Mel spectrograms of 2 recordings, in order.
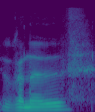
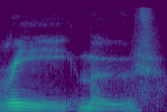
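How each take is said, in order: First: The word is said at a normal pace. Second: The word is drawn out slowly. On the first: "most people say remove" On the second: "you said it slightly slowly"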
